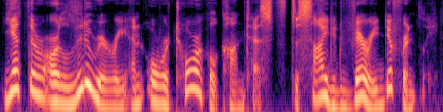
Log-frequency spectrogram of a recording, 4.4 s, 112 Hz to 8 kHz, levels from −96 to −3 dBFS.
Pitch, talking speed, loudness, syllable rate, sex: 170 Hz, 135 wpm, -20 LUFS, 6.0 syllables/s, male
